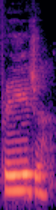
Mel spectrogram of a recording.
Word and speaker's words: Fraser: say it though because they don't say Fraser they say frasia get him some proper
